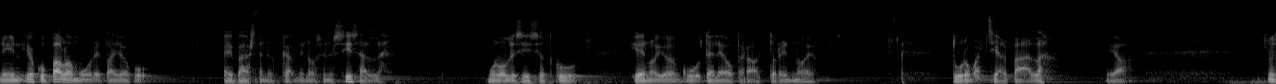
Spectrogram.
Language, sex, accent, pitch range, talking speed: Finnish, male, native, 90-105 Hz, 105 wpm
